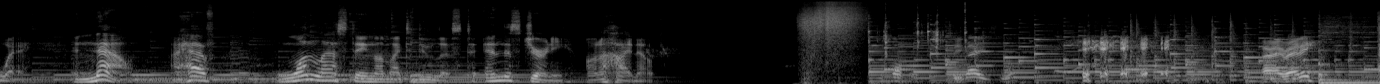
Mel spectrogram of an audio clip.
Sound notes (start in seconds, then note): 7.5 upbeat latin-tinged music; 10.6 chuckles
